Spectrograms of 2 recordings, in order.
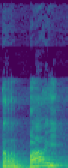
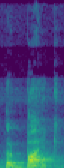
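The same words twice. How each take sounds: First: The 'a' and 'i' are two separate vowels. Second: The 'a' and 'i' glide together as one diphthong. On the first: The speaker calls it right. "the pronunciation should be ... It should be a sequence of two vowels" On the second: The speaker calls it wrong. "not as a sequence of two vowels, but as a diphthong"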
